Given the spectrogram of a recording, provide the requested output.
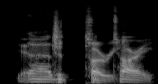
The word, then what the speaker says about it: Chitauri: Did I say that right? – Chitauri. – Chitauri. Yeah. I was close.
